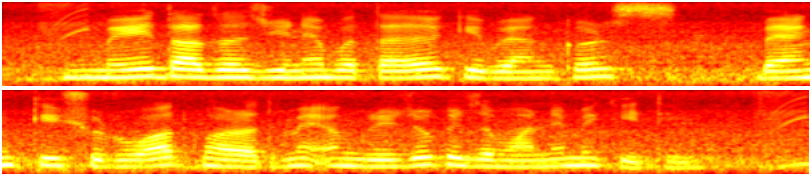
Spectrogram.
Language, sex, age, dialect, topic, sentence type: Hindi, female, 18-24, Hindustani Malvi Khadi Boli, banking, statement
